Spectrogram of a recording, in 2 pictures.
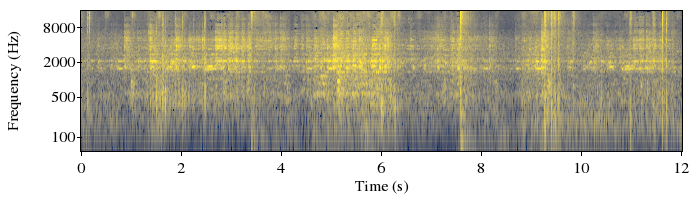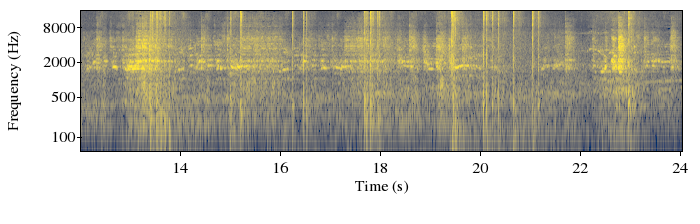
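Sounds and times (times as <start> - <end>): fireworks bangs and crackles: 0.0 - 6.7, 7.4 - 23.8
marching band sustained chords: 0.0 - 24.0.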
